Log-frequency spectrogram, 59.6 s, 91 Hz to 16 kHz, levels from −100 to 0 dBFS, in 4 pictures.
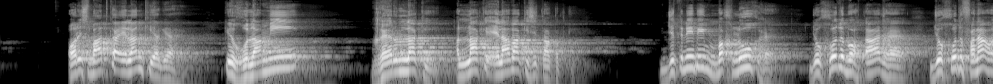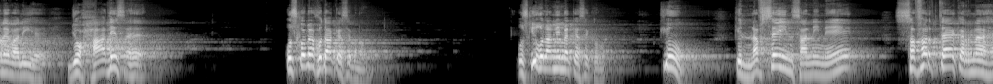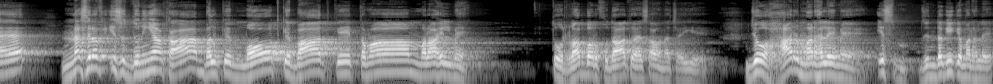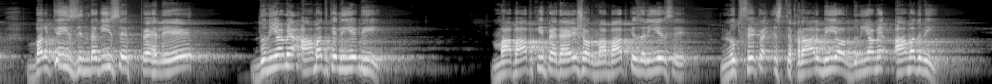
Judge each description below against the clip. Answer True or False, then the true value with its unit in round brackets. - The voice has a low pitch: False (230 Hz)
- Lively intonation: True (6.1 semitones)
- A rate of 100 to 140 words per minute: True (115 wpm)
